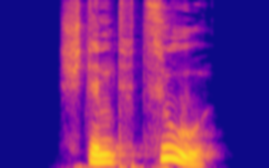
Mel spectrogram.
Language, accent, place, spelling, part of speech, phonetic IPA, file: German, Germany, Berlin, stimmt zu, verb, [ˌʃtɪmt ˈt͡suː], De-stimmt zu.ogg
- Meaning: inflection of zustimmen: 1. third-person singular present 2. second-person plural present 3. plural imperative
